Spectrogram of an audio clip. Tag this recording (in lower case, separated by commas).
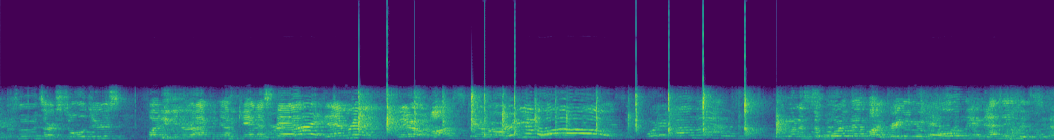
speech, narration, man speaking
